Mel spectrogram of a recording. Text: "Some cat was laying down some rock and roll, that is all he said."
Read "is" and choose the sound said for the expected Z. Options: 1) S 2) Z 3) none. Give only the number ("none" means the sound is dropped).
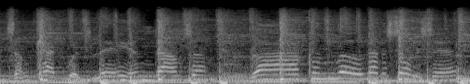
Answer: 1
